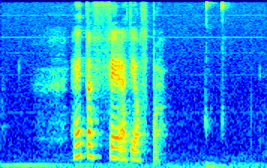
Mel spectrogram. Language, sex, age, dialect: Faroese, female, 36-60, Suðurstreymoy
